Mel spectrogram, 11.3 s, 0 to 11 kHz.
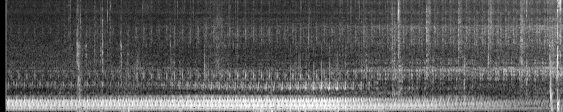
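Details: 1997 Chrysler Sebring at idle: a steady clattering tick at about four per second over a low hum, sounding like an old diesel. Engine knock, origin unknown.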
